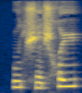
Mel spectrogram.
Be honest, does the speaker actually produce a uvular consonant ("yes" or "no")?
yes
